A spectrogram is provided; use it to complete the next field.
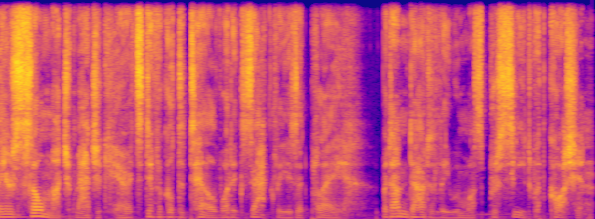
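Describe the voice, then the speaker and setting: Low in pitch, this put-on character voice moves at a fairly quick pace. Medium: actual play. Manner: precise, scholarly.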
